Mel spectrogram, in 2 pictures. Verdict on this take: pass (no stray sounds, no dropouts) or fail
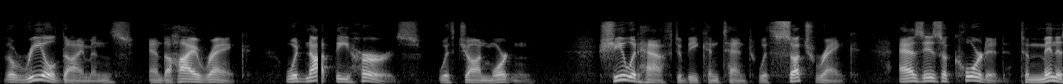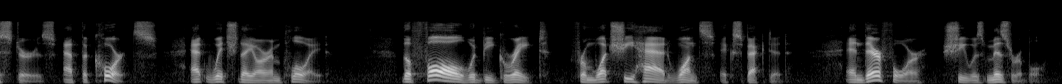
fail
